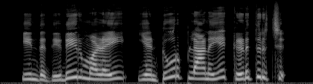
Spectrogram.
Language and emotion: Tamil, angry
